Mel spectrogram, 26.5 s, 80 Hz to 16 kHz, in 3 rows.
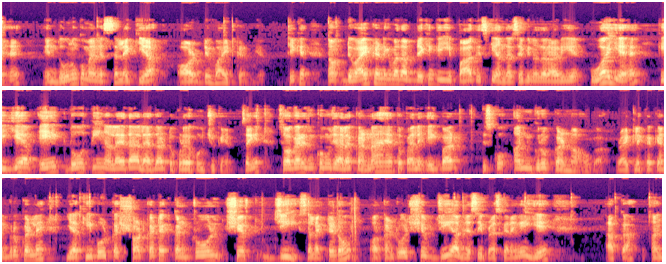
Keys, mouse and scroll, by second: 12.2 click, 15.0 right click, 18.3 click, 21.9 ctrl+shift+g, 23.7-26.4 drag.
